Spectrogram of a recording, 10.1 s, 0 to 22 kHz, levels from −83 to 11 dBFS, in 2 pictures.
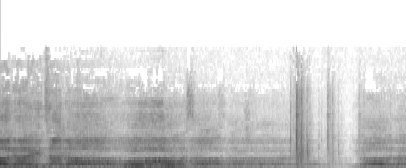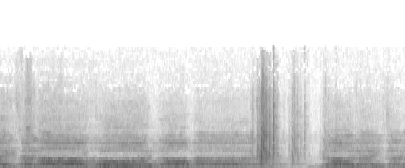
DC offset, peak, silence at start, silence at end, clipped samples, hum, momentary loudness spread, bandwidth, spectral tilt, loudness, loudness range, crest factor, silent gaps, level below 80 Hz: under 0.1%; -4 dBFS; 0 s; 0 s; under 0.1%; none; 15 LU; 16 kHz; -2 dB/octave; -26 LUFS; 8 LU; 22 dB; none; -58 dBFS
